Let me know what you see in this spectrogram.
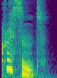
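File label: "crescent", British English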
